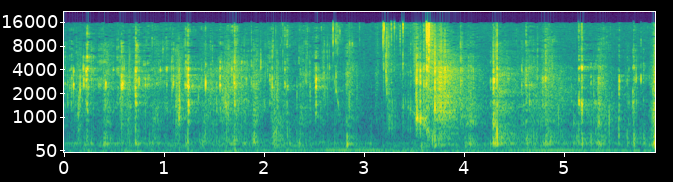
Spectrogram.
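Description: Close-up biting and chewing of a gato patate, a sweet potato dumpling with coconut filling: a run of short crunchy crackles, thickest about three and a half to four and a half seconds in.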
